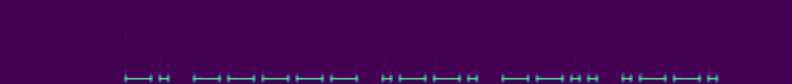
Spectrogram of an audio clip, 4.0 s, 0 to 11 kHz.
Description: Morse code, heard as a keyed tone, about 28 wpm, 700 Hz. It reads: N0PZP
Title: USA Call Signs - 5 Characters - Repeated 3x - 28wpm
